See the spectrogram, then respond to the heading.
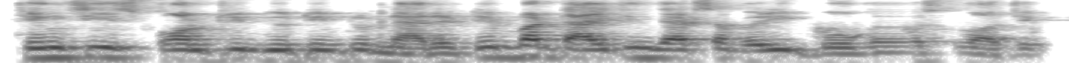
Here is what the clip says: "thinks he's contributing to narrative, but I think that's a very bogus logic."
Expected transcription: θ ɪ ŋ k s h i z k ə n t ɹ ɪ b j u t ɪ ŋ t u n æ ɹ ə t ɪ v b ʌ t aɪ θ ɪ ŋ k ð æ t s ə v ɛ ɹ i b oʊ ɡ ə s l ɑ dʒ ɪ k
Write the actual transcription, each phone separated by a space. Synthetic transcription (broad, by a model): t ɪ ŋ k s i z k ə n t ɹ ɪ b j u t ɪ ŋ t u n æ ɹ ə t ɪ v b ʌ t aɪ t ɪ ŋ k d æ t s ə v ɛ ɹ i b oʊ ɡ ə s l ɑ dʒ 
